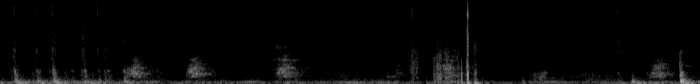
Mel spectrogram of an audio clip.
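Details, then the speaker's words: 2003 Ford Fiesta steering wheel with abnormal play. Loose knocks and rattling clicks as the wheel is rocked, with a loose spring found in the column; a dog barks nearby. "aquí se escucha también ruido y aquí trae un resorte suelto ve Entonces vamos a revisarlo"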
